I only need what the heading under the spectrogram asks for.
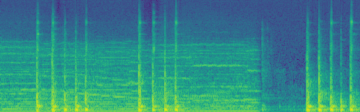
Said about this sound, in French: On a frappé à la porte.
